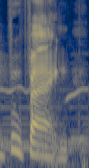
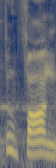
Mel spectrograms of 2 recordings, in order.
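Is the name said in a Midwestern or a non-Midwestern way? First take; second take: Midwestern; non-Midwestern. First: The name is said with a Midwestern accent. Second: The name is said without a Midwestern accent. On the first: This is how the speaker has been saying it. "I would say Fufang, like a true Midwesterner" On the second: Someone else said it this way. "somebody pronounced it Fufang the other day"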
